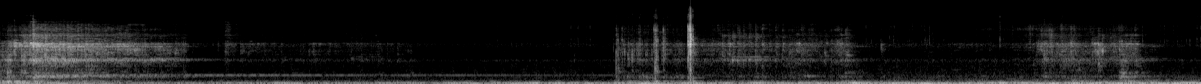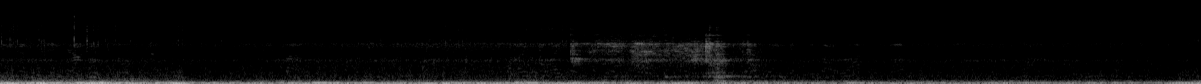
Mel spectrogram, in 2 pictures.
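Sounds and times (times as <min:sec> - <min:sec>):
clattering noise: 0:00.0 - 0:13.9, 0:16.4 - 0:20.0
vehicle engine rumble: 0:00.0 - 0:24.0.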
